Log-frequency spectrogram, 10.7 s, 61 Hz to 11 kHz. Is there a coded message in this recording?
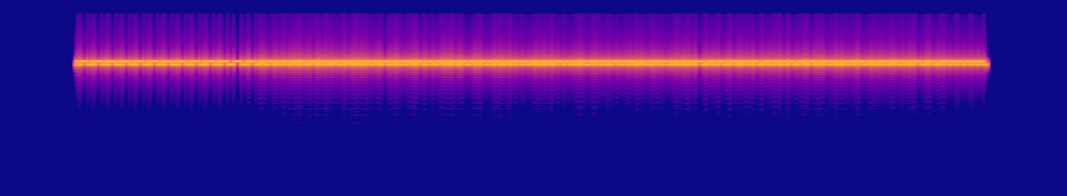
Yes: NAVTEX (SITOR-B), 100 baud, 170 Hz shift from 0.8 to 9.9 s, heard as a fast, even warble, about 2050 Hz centre. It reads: THURTLE WORKED AS AN ACCOUNTANT AND SALESMAN.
